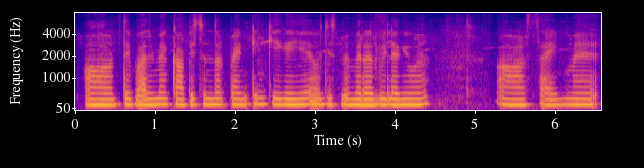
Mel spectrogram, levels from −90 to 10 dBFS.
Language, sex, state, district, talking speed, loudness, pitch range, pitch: Hindi, female, Haryana, Jhajjar, 175 wpm, -13 LUFS, 180-185 Hz, 180 Hz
